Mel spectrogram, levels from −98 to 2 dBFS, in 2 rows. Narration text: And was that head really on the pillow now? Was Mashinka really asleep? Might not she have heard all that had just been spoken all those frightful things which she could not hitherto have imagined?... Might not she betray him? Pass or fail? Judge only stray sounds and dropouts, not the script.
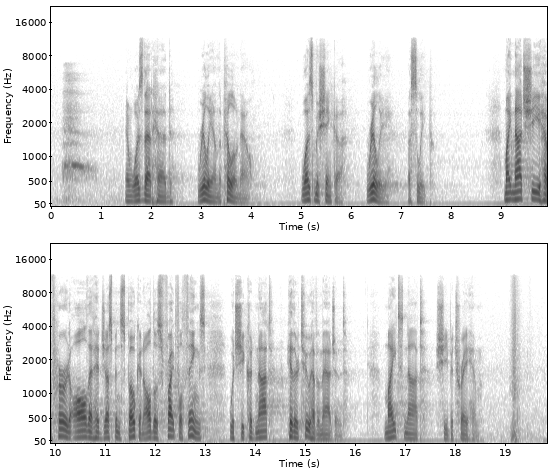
fail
